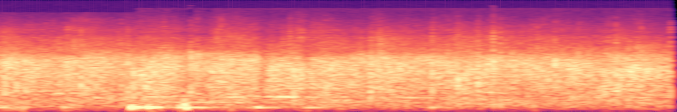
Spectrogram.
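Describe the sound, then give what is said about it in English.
An audience at a church service claps their hands in steady, sustained applause, a dense wash of overlapping claps with a faint voice briefly audible underneath. “Well, let's clap our hands just one more time.”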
